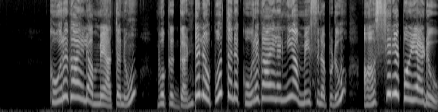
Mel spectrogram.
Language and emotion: Telugu, surprised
